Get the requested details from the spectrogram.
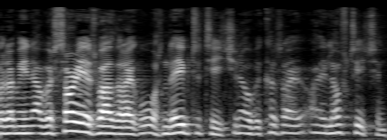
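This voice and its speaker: A woman with an Irish accent speaks at a very fast pace, her fairly low voice keeping a fairly even intonation. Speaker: school principal with Parkinson's. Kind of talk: personal testimony. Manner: halting, repetitive.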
